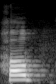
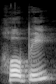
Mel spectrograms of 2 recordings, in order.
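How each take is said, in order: First: No extra vowel sound is added at the end. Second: An extra vowel sound is added at the end. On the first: The speaker calls it right. "उसको हम pronounce नहीं कर रहे" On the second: The speaker calls it wrong. "नॉट होपी"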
